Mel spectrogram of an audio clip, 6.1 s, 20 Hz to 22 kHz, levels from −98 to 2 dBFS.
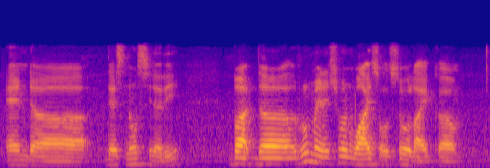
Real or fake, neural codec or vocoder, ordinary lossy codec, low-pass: real; none; Opus, 32 kbps; 7.2 kHz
